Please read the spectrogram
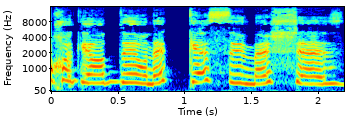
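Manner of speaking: tiny, high, tearful, weeping little-one voice. Narrator reading a bear story, voicing Bébé Ours crying, tiny voice. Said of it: "dit Bébé Ours en pleurant avec sa toute petite voix".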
